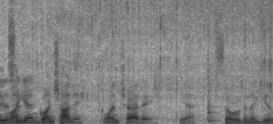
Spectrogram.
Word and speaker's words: guanciale: the how do you say this again guanciale go on chatty yeah so we're gonna give like nice sear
